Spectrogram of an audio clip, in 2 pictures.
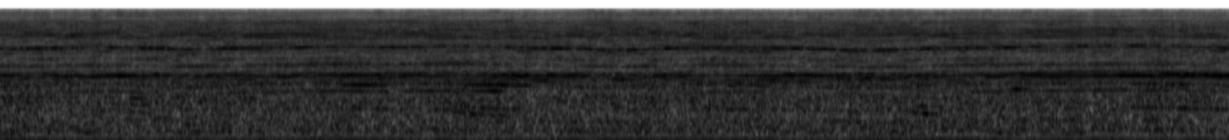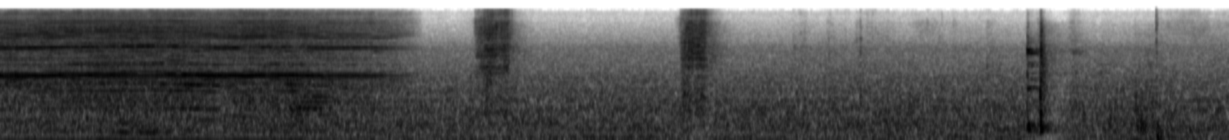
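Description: Belt grinder running with a steady whine while a steel knife blade is ground on it. The grinding cuts off about eight seconds in, and a few short knocks and clicks follow.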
